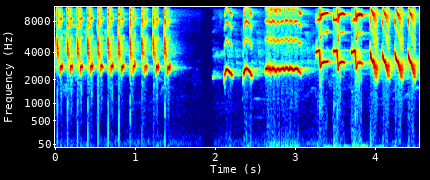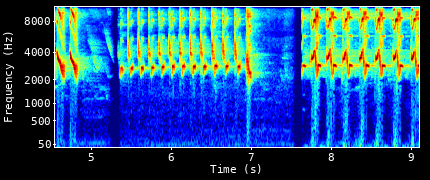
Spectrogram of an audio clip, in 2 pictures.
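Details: Black-winged myna in full, energetic song packed with fill-in phrases, meant to provoke other birds into answering: bursts of fast, sharp, high chips alternate with short whistled and slurred notes, broken by brief pauses.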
